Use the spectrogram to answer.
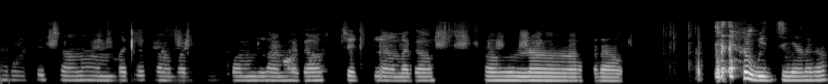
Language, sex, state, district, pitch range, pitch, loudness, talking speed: Telugu, female, Andhra Pradesh, Visakhapatnam, 185-195 Hz, 190 Hz, -21 LUFS, 80 wpm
